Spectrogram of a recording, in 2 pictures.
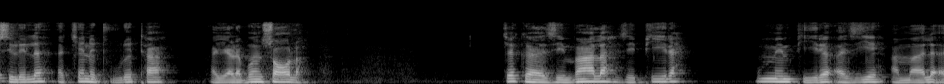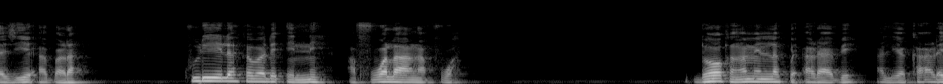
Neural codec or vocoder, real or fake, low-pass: none; real; 7.2 kHz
